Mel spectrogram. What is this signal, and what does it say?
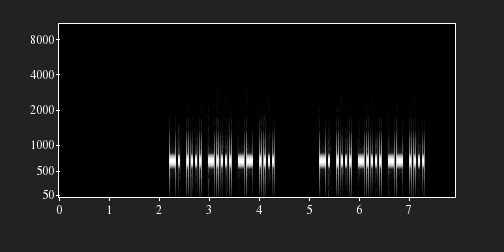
Morse code, heard as a keyed tone, about 28 wpm, 700 Hz. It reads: NH6MH NH6MH
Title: USA Call Signs - 5 Characters - Repeated 2x - 28wpm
